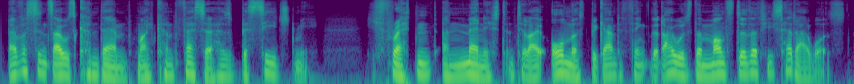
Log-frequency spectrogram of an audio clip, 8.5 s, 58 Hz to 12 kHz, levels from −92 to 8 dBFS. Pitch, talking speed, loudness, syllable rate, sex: 100 Hz, 210 wpm, -22 LUFS, 6.0 syllables/s, male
